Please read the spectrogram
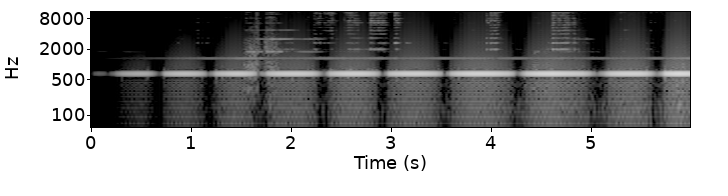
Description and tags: Temple singing bowl dry sample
